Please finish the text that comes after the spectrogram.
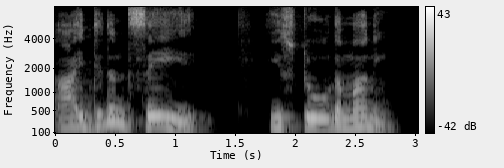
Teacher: अब यहाँ पर जो हमने स्ट्रेस किया है वो किस पे है, डिडंट पे है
